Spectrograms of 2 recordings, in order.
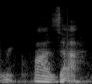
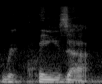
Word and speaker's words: Rayquaza: And I'm quickly realizing that some of the Pokemon, like Rayquaza, I have not been pronouncing correctly for like 20 years. I would always pronounce it Rayquaza, not Rayquaza.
